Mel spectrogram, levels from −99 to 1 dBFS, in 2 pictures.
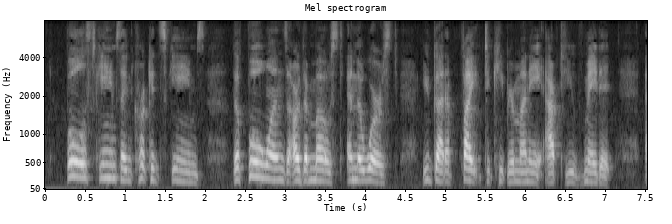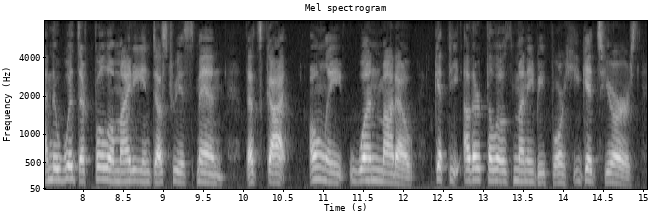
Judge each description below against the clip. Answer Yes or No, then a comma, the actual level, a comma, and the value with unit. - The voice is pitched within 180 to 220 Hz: Yes, high, 190 Hz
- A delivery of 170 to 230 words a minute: Yes, average, 195 wpm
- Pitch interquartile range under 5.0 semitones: Yes, average, 2.9 semitones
